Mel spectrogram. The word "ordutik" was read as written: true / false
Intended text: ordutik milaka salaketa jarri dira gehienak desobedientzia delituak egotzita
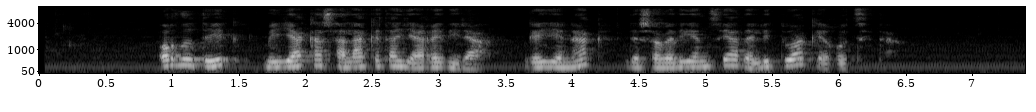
true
